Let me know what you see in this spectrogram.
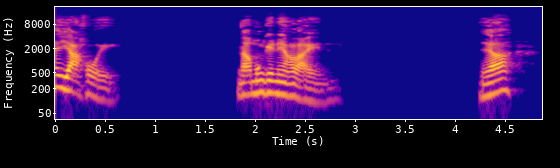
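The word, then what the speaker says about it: Yahweh: tulisannya tahannya itu enggak ada kata bantu ya huruf mati semua lah mereka pasti tahu baca Yehwehah itu bacanya yahwe enggak mungkin yang lain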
